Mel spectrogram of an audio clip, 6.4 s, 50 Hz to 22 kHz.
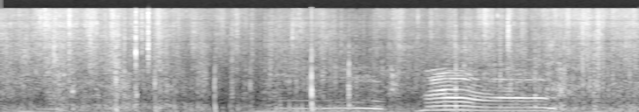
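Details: Highland cattle on a farm in Finland being fed bread: a fainter, shorter moo near three seconds followed by a clearer, wavering, slightly higher moo of about 1.3 seconds, over background rustling and knocks.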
